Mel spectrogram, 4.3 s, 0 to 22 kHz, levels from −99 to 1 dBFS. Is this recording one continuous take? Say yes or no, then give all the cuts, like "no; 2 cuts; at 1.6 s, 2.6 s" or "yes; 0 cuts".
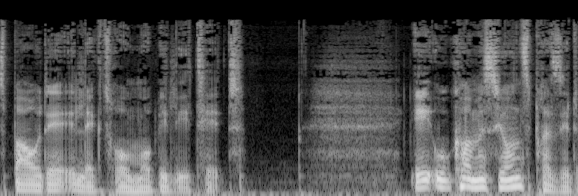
yes; 0 cuts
